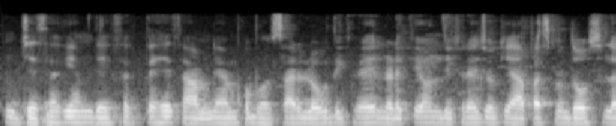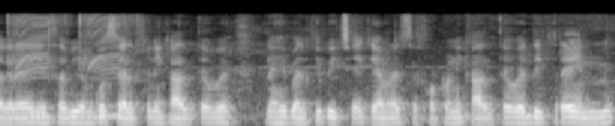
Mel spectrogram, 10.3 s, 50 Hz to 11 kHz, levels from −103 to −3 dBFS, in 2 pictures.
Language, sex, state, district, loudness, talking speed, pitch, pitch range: Hindi, male, West Bengal, Purulia, -18 LUFS, 255 wpm, 110 Hz, 105-115 Hz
